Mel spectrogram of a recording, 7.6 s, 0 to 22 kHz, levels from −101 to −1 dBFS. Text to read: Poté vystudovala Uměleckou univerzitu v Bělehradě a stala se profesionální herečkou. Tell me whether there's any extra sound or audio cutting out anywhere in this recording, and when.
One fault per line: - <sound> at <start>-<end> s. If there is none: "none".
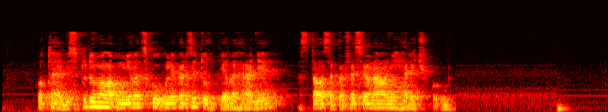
none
